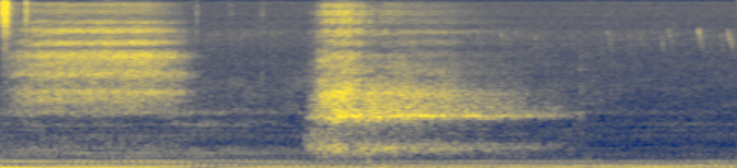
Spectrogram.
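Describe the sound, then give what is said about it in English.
A slow deep breath drawn in, a soft airy rush lasting around two seconds over a low steady hum, with no talking. “I'm going to slow down, take a deep breath.”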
